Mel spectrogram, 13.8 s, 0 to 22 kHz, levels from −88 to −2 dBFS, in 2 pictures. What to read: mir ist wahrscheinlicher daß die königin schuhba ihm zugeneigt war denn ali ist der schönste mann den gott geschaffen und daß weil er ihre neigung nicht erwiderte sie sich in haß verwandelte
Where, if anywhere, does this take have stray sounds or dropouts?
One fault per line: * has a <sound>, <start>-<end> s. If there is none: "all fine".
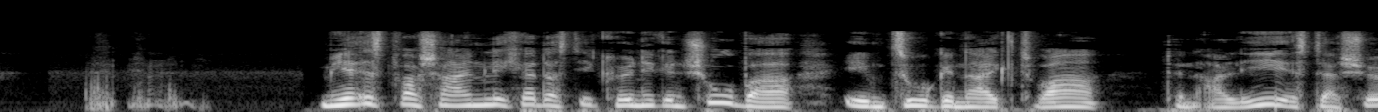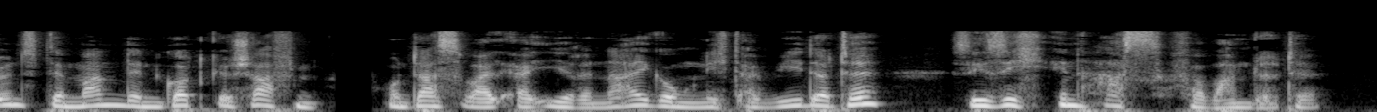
* has a laugh, 0.4-1.1 s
